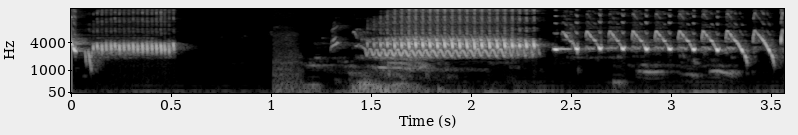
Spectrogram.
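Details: Canary in lively 'riwik' song with long 'cuit cuit' runs: a short buzzy trill, a pause, then a long rattling roll and a quick series of sharp descending chirps.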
